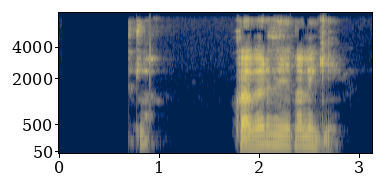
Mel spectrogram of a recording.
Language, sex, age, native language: Icelandic, male, 40-49, Icelandic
